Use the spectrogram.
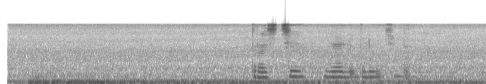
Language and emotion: Russian, sad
